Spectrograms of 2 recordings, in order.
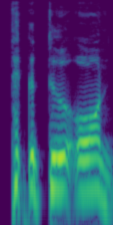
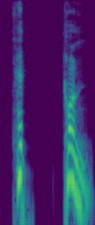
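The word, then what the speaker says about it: τέκτων: 이렇게 발음한다는 게 아니고 테크트온 이렇게 발음한다는 게 아니야. 텍톤 이렇게 발음해요.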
